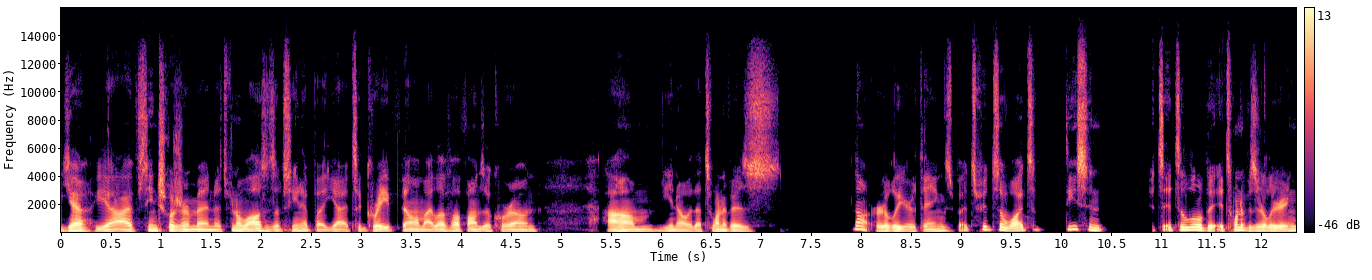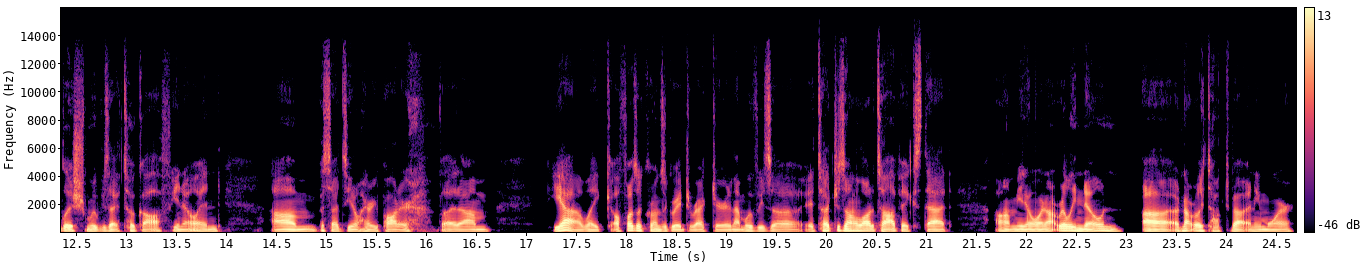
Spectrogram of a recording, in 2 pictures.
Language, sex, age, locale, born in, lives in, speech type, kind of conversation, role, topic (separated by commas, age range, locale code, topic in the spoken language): English, male, 20-24, en-US, United States, United States, conversation, unstructured, none, Which underrated, little-seen movies do you passionately recommend, and what makes them unforgettable to you?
